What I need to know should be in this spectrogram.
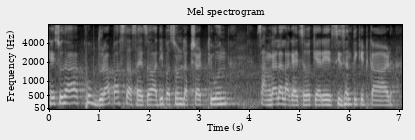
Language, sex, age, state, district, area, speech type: Marathi, female, 60+, Maharashtra, Pune, urban, spontaneous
